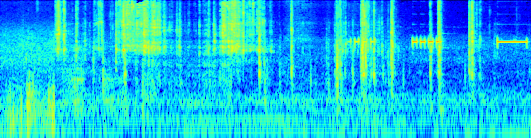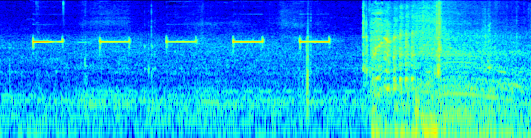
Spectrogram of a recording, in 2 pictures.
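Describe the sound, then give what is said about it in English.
Keys jangle, a steady series of evenly spaced electronic chimes follows, then a car engine cranks and roars to life loudly at the end, started after a new part was installed. “All right, she's installed. Let's see if she runs.”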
